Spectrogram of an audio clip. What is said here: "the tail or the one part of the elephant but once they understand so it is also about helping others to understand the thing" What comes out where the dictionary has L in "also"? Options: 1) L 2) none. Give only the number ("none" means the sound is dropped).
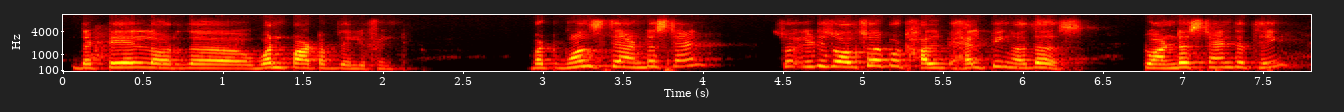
1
